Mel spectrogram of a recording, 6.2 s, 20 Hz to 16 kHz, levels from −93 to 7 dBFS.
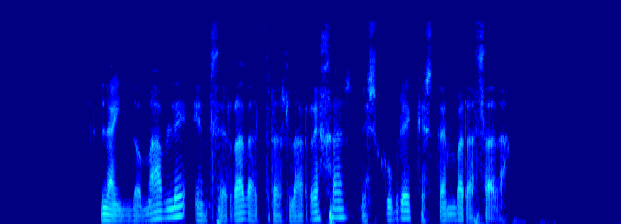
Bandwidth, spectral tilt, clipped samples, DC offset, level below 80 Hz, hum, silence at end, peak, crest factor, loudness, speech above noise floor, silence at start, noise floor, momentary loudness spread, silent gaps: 11 kHz; -4.5 dB/octave; under 0.1%; under 0.1%; -80 dBFS; none; 1.05 s; -38 dBFS; 24 dB; -60 LUFS; over 30 dB; 1 s; under -90 dBFS; 5 LU; none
